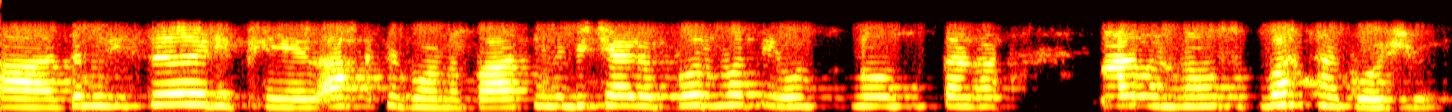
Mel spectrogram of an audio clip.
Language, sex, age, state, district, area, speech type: Kashmiri, female, 18-30, Jammu and Kashmir, Kupwara, rural, conversation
